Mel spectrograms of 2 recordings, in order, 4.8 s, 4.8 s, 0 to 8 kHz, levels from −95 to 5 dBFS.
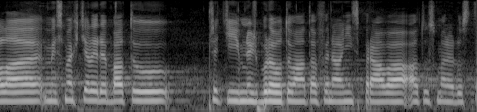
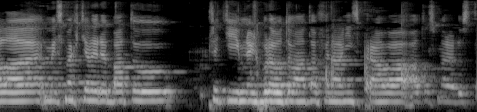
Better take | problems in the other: first | noise reduction (classical method WPE with log-MMSE)

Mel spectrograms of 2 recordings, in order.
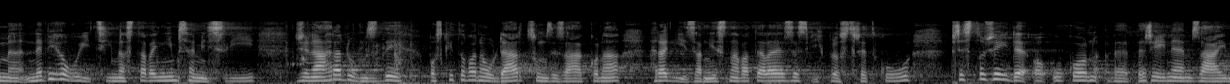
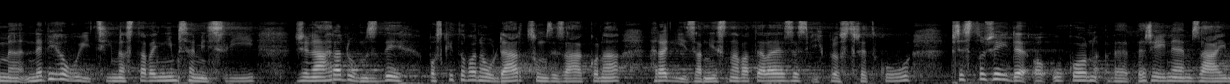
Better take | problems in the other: second | background sound (Coin (dropping)); 16 dB below the speech

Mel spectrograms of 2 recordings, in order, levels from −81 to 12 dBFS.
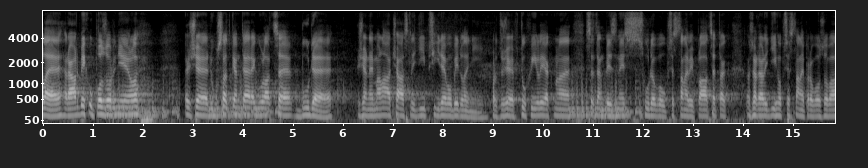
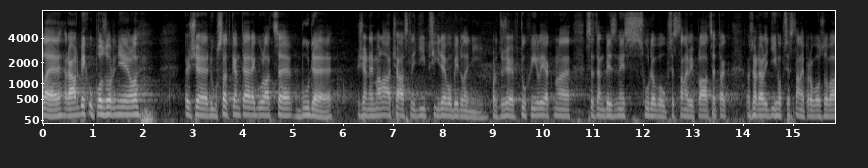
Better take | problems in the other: second | background sound (Strum); 9 dB below the speech

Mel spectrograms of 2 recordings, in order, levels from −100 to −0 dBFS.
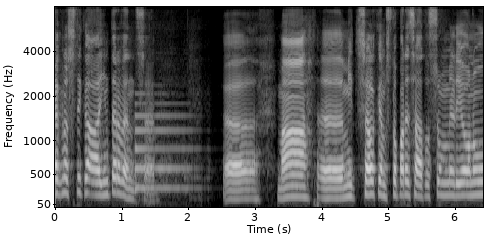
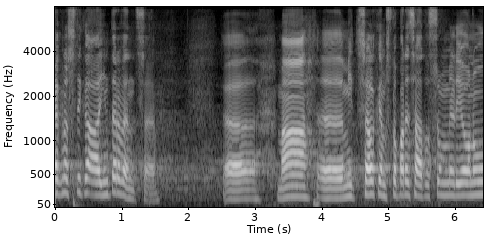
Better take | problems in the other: second | noise reduction (neural mask model RNNoise)

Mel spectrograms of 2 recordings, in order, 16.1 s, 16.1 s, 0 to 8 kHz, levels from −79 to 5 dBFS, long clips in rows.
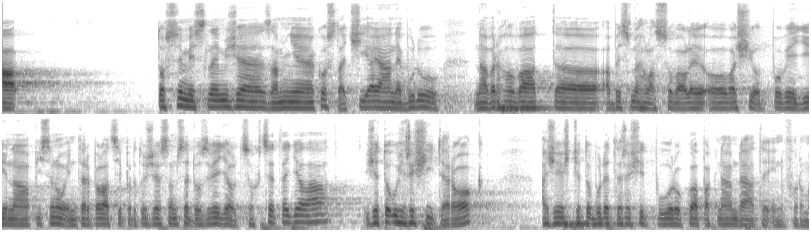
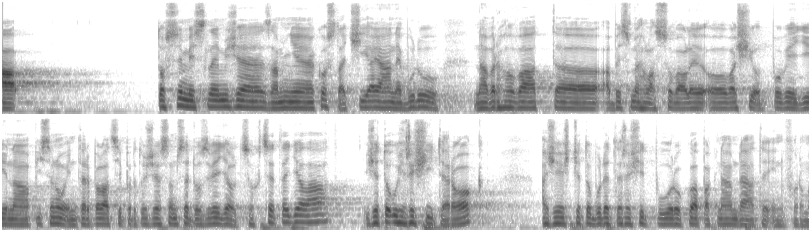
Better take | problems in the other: second | background sound (Bowed string instrument); 11 dB below the speech

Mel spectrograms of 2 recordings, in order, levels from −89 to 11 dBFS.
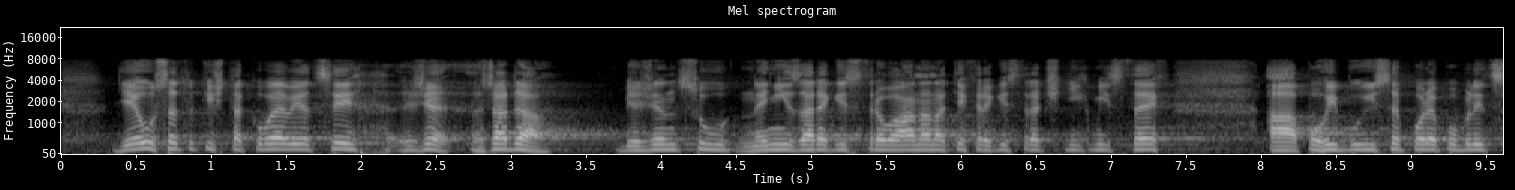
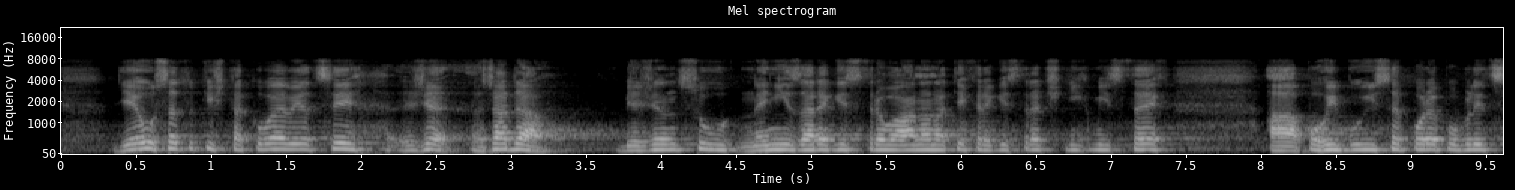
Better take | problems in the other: first | room echo; dies away in 0.2 s

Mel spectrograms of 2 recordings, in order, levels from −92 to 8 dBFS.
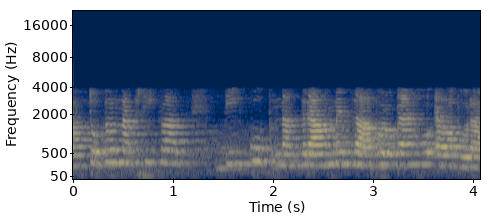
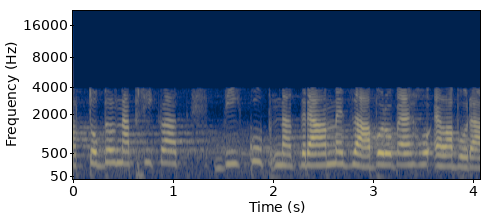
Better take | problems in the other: second | room echo; dies away in 0.6 s

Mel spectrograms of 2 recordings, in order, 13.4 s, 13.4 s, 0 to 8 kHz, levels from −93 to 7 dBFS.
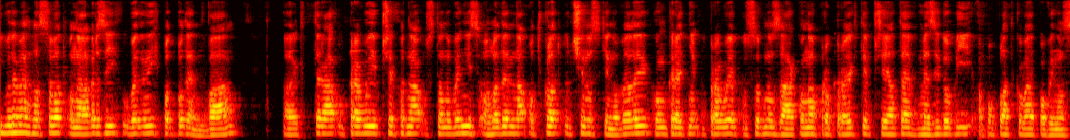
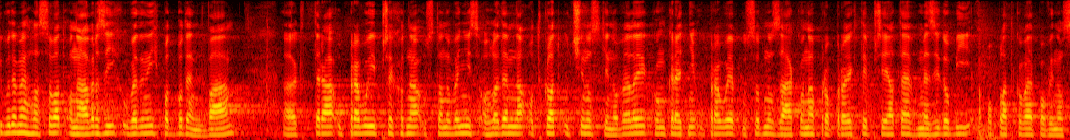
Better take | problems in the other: second | noise reduction (neural mask model DeepFilterNet 3)

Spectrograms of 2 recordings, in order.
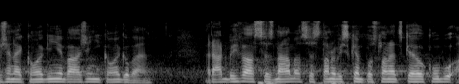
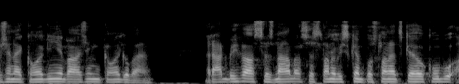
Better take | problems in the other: first | noise reduction (neural mask model Resemble Enhance denoiser)

